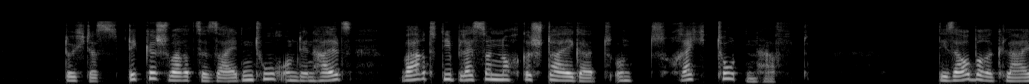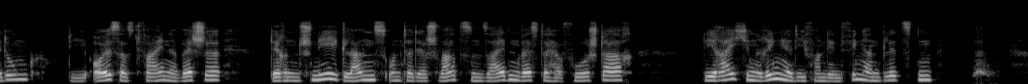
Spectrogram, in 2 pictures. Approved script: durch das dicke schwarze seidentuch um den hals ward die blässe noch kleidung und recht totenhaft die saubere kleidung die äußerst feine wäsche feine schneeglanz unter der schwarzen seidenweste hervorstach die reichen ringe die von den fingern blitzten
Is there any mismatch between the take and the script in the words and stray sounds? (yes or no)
yes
